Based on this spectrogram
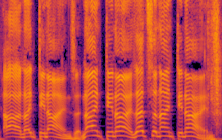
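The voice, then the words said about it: Put-on Italian accent. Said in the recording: “they'd say it in an Italian accent.”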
